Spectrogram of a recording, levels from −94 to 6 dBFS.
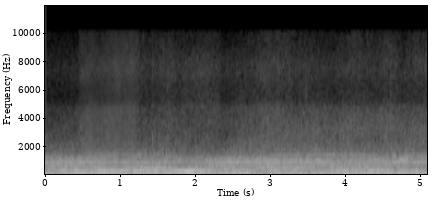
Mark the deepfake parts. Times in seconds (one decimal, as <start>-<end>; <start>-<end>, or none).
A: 0.5-1.2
